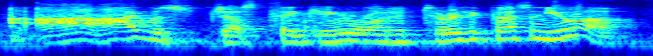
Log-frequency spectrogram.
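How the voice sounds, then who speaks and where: An actor playing a kindly, persuasive police officer in an old radio drama, earnest and coaxing, sometimes stammering. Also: male voice, fairly high pitch, normal speed, pushed and bright. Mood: gentle, coaxing. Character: kindly, persuasive male police officer talking someone round. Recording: dull, noisy old radio recording.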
